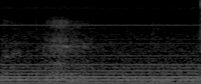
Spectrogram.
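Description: Near silence: a faint, steady electrical hum in the room tone.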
